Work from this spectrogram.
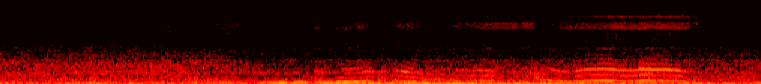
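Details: Sleeping pug breathing and snoring indoors: low rumbling drone with faint wavering whistle-like tones rising and falling through the middle, plus a soft airy hiss at times.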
